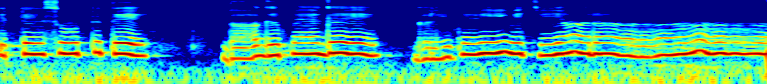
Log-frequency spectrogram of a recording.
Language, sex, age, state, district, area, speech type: Punjabi, female, 45-60, Punjab, Ludhiana, urban, spontaneous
